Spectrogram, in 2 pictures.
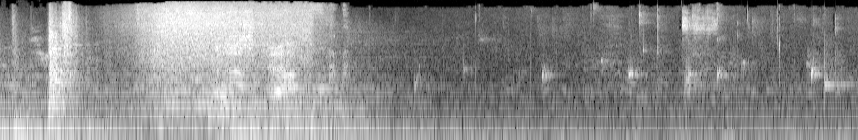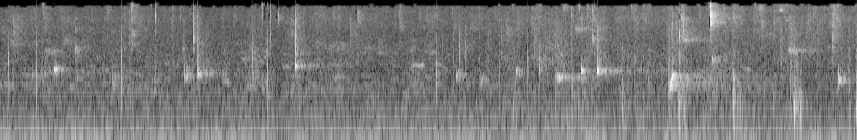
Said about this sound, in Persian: اینجا چه اتفاقی افتاده؟ اون لوله پوسیده بوده، باید قبل از شروع کارمون آبو میبستیم. نبستین ها؟ زیاد مهم نیست، فردا صبح درستش میکنیم.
